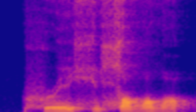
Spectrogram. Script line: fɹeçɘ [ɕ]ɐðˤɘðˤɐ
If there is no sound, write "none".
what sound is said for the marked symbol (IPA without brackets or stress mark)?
ɕ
